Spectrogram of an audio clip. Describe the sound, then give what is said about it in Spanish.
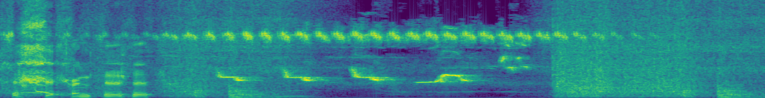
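A series of short, high-pitched squeals from the ungreased rollers of a sugarcane mill called a matacuatro, as they grip the cane, repeats over a thin steady whine, moderately loud, with a voice heard briefly before and after. “Si uno no le unta de esa grasa, agarran con un chirri y apenas agarran que se raca, raca, raca, raca, y se oyen de lejos.”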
